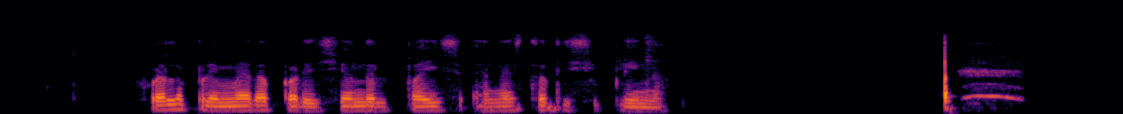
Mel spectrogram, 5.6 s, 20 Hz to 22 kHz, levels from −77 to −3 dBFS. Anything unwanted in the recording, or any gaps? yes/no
yes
